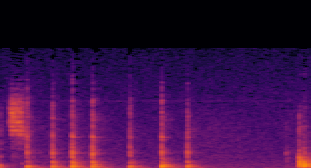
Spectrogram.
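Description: A small ball-peen hammer tapping a steel ball bearing into the bronze housing of a Jabsco raw water pump: about seven light, quick taps in the first second and a half, then they stop. The bearing is being tapped gently to start it in square so it won't go in sideways.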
